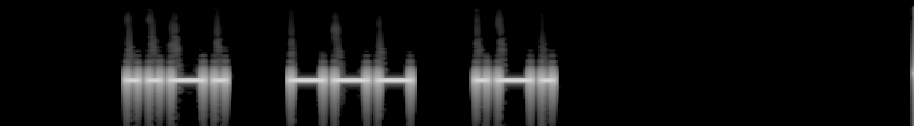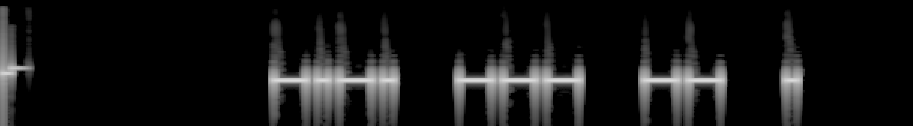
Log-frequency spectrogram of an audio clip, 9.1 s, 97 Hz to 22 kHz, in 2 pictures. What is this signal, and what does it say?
Morse code, heard as a keyed tone, about 22 wpm, spaced as for 16 wpm, 700 Hz. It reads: FOR COME
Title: 2x Character Spacing - Top 100 Words - 22wpm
